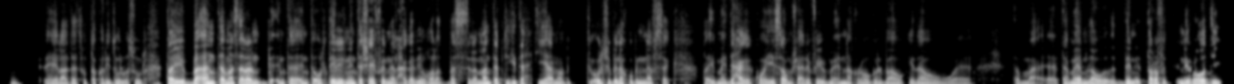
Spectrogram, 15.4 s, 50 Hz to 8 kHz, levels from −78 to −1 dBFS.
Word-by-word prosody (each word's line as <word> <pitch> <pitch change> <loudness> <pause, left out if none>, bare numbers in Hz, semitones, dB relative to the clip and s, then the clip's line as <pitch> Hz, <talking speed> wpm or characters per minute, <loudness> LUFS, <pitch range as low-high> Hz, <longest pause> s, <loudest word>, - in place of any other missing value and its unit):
إمم، 100 0 -12 0.3
اللي 100 +1 -6
هي - - -3
العادات 105 0 -5
والتقاليد 100 +1 -7
والأصول. 105 0 -5 0.2
طيب 130 0 +5
بقى 185 +5 +8
أنت 190 -4 +6
مثلًا 170 -4 +5
ب 110 - -10
أنت 125 +1 -4
أنت 120 +1 -1
قُلت 125 +4 -1
لي 155 +1 +6
إن 140 - +1
أنت 145 -1 +3
شايف 135 +1 0
إن 125 -5 +1
الحاجة 115 +3 -3
دي 115 +1 -1
غلط، 110 -5 -3
بس 105 +2 -6
لمّا 115 +7 +2
أنت 180 +1 +2
بتيجي 175 +2 -2
تحكيها 155 -4 -2
ما 105 -4 -3 0.3
بتقولش 145 +1 -1
بينك 145 +1 0
وبين 115 0 -2
نَفْسك، 130 +1 -6 0.3
طيب 95 -1 -5
ما 95 - -3
هي - - -3
دي - - -1
حاجة 140 -1 +1
كويسة 125 +1 -2
ومش 105 -2 -6
عارف 115 +4 -6
إيه، 120 - -1
بما 105 -6 -6
إنّك 105 +1 -4
راجل 100 0 -6
بقى 95 0 -5
وكده 100 +1 -6
و 80 -4 -10 0.7
طَب 80 - -12
ما 85 -1 -9 0.3
تمام 125 +5 +1
لو 110 -3 +1
الدن 105 +6 0
الطرف 130 +1 +1
التاني 130 +3 0
راضي؟ 150 +5 +4
120 Hz, 215 wpm, -21 LUFS, 105-140 Hz, 0.7 s, بقى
